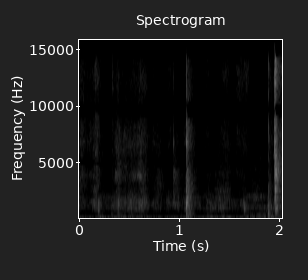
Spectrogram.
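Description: Sticker-book pages being handled by hand: quiet paper rustling with two short light ticks, one about a second in and one near the end.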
